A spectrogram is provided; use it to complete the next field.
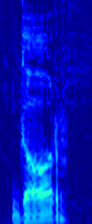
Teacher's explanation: In the Middle English period, the vowel raised and rounded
